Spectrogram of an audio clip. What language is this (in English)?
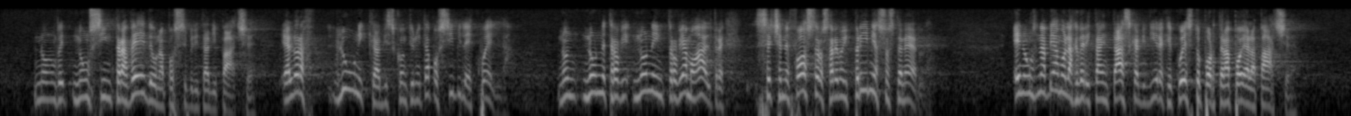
Italian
